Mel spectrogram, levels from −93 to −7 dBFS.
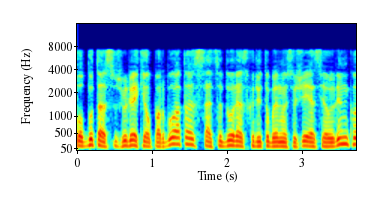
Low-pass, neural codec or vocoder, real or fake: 7.2 kHz; codec, 16 kHz, 1.1 kbps, Voila-Tokenizer; fake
